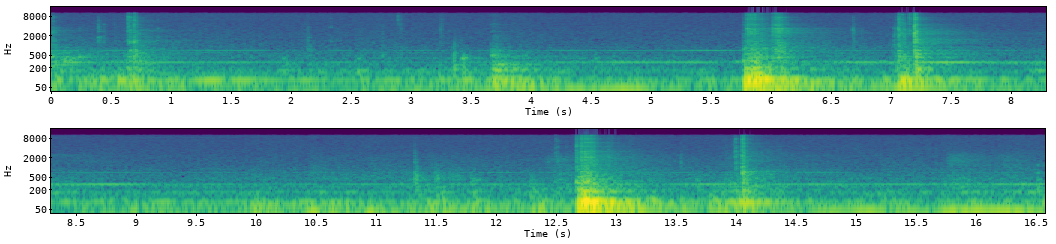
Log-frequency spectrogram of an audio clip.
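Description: Luth & Rosén elevator running: a steady machinery hum with a series of clunks and thuds. The loudest come about six seconds in and about thirteen seconds in.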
